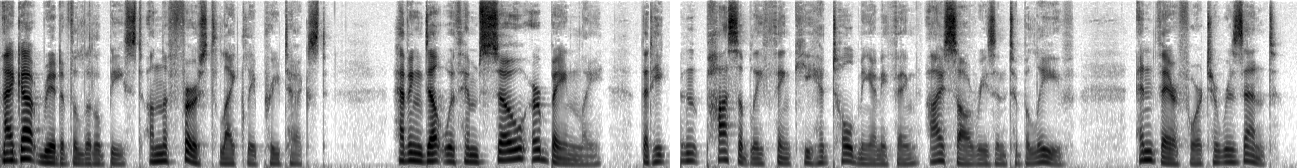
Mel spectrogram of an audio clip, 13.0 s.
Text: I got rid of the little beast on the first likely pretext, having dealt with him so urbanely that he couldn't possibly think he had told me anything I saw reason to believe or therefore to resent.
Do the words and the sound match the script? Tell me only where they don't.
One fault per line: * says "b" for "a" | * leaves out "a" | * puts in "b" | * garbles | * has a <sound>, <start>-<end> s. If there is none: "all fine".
* has a dropout, 6.7-6.8 s
* says "and" for "or"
